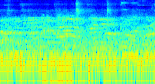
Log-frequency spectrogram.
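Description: Children's voices and chatter over background music with held low notes.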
